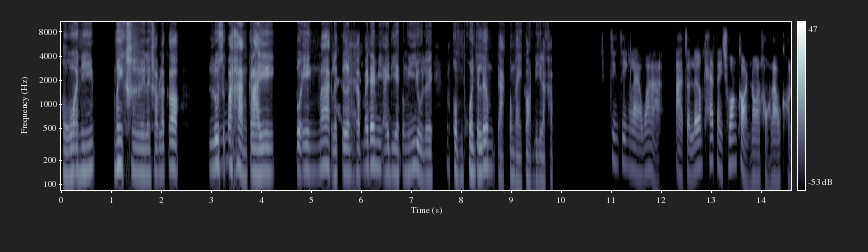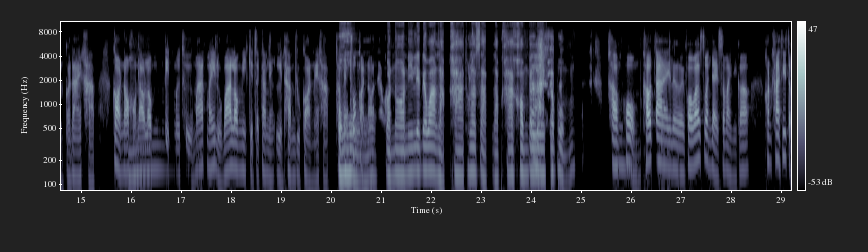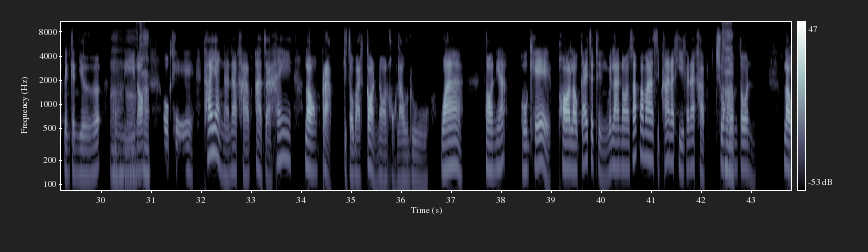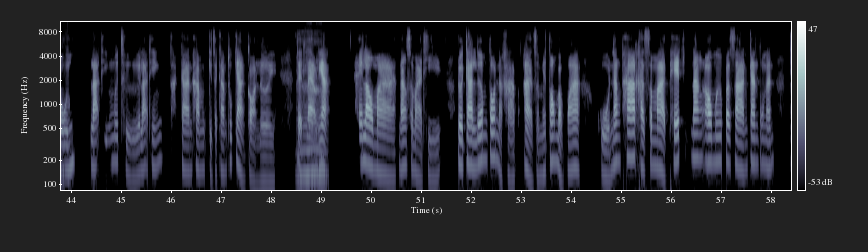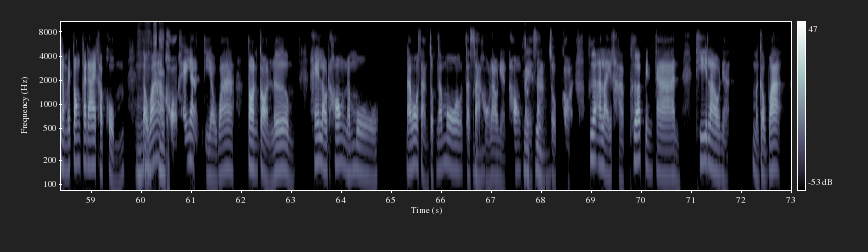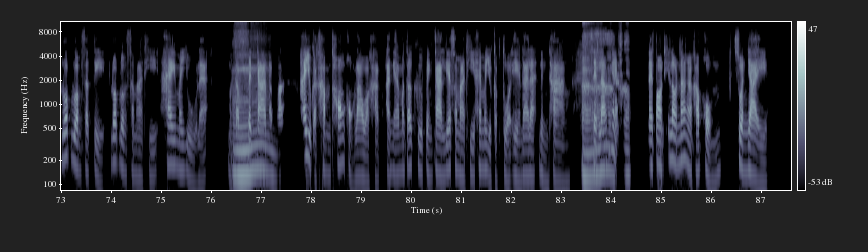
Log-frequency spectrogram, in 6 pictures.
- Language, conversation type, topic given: Thai, advice, ทำไมฉันถึงอยู่กับปัจจุบันไม่ได้และเผลอเหม่อคิดเรื่องอื่นตลอดเวลา?
- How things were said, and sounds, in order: chuckle; other background noise; laughing while speaking: "เออ"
